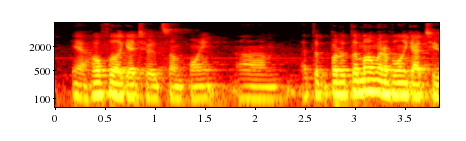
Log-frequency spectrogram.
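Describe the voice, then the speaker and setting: Noticeable background noise runs through the clip. Over it, a man talks very fast. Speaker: convention panel presenter. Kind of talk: convention panel Q&A. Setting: convention panel room with audience. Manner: halting, many fillers.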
